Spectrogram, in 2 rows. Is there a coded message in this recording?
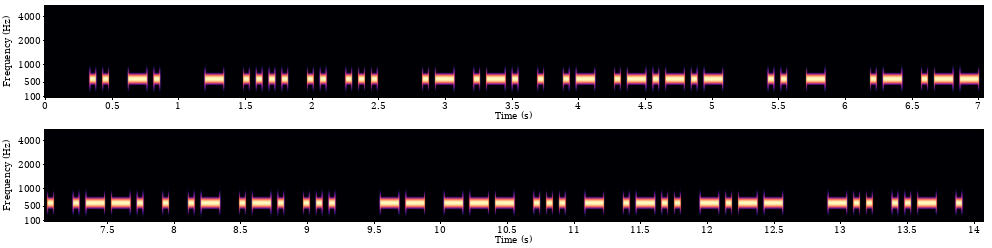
Yes: Morse code from 0.3 to 13.9 s, heard as a keyed tone, about 25 wpm, 600 Hz. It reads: IN THIS AREA. IT APPEARS MOSTLY DUE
